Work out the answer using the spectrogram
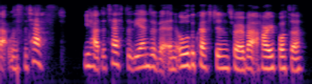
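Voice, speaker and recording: Speaking very fast with an English accent, a woman keeps her intonation fairly even, and the sound is dry and close with no echo. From England. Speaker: former theme park worker. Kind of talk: podcast interview.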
